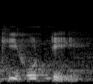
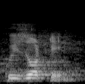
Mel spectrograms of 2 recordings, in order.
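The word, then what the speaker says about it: Quixote: This is an extract from Nikquil Serventis great novel about the dawn kiote. Just you can see it is written pronounced as kiote. So don't read it quiz.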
